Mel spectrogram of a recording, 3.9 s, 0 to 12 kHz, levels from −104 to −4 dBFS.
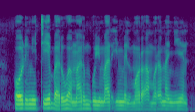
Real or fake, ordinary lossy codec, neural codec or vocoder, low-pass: fake; none; codec, 16 kHz, 4 kbps, FunCodec, trained on Chinese and English, 50 frames a second; 7.2 kHz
